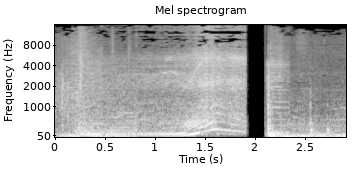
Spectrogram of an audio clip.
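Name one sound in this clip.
A scooter engine revs up briefly.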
